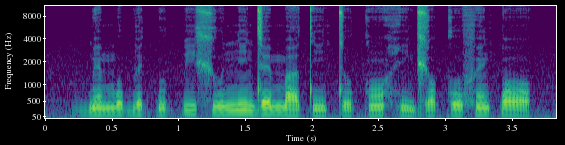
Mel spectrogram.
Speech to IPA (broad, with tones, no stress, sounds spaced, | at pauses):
ɡ͡b ɛ̃˧ m o˧ b ɛ˨ k͡p u˨˦ k͡p i˦˨ ʃ u˨˦ n ĩ˦˨ d ɛ˧ m a˨ t ĩ˨ t o˨ k ɔ̃˧ h ĩ˨ d͡ʒ ɔ˨˦ k o˧ f ɛ̃˦ k͡p ɔ˦˨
